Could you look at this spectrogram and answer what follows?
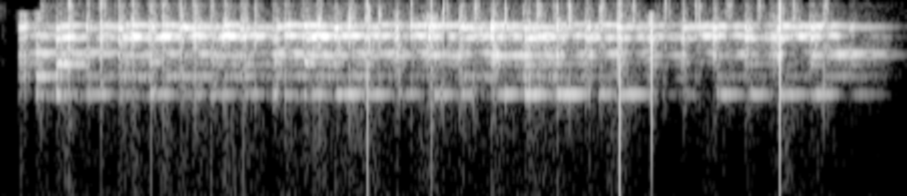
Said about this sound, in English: I want to ring the bell. Or self-invested. I want to ring the bell for self-invested because it definitely is that time.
